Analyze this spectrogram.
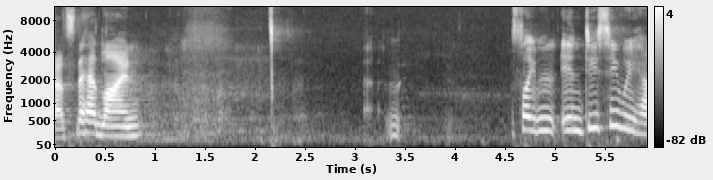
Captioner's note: audience laughing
